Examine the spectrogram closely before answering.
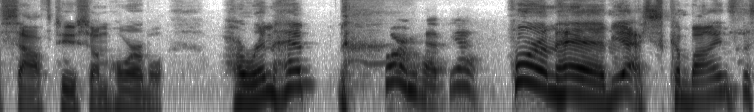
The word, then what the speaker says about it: Horemheb: Her dissertation on the reign of the pharaoh, correct me on trying to pronounce them. I am from the South too, so I'm horrible. Horemheb, yeah.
